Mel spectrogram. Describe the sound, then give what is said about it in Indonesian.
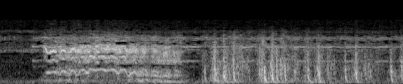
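A horse gives a long, loud neigh as its rider sets off, followed by a rhythmic run of hoof clip-clops as it moves away. “orang kepercayaan Ramapati itu pun melambaikan tangan sebelum berkuda menjauh”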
